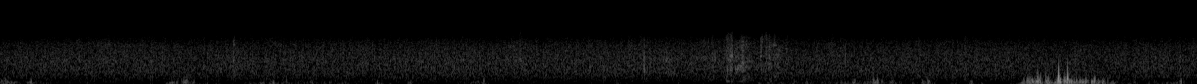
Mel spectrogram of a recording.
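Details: Quiet outdoor background hiss with faint rustling and a couple of soft knocks, with no animal call.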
